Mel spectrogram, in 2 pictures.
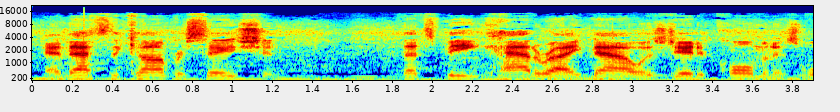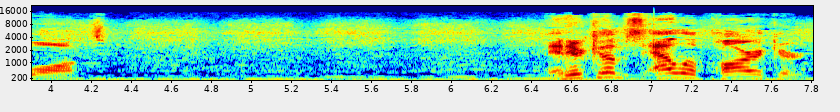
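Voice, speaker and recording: High-pitched man calling softball on radio. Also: normal speed, long pauses, over music. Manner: bursts into excited shouts on big plays. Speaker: play-by-play sports radio announcer. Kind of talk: live softball commentary with casual banter. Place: radio booth at an outdoor ballpark.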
